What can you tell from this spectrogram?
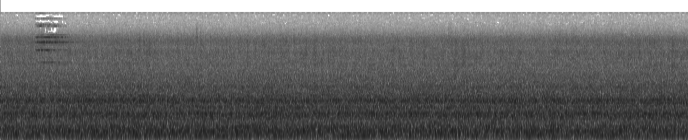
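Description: Steady mechanical hum and whir of running equipment, even throughout, with a short high beep about half a second in.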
